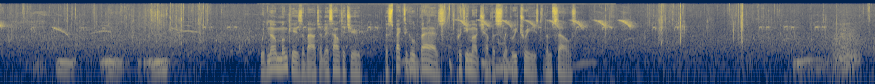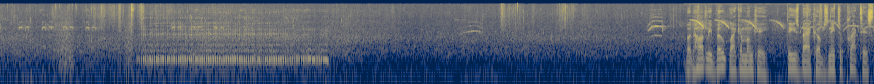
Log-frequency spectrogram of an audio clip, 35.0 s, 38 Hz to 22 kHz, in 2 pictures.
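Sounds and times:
bird chirping: 0.0 - 4.8, 5.8 - 13.7, 15.2 - 16.6
low rising call: 11.4 - 12.2.

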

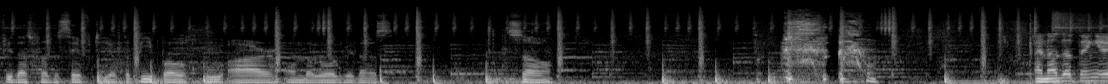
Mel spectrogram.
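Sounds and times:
faint background music with beat: 0.0 - 11.0
man coughing: 7.7 - 8.9.

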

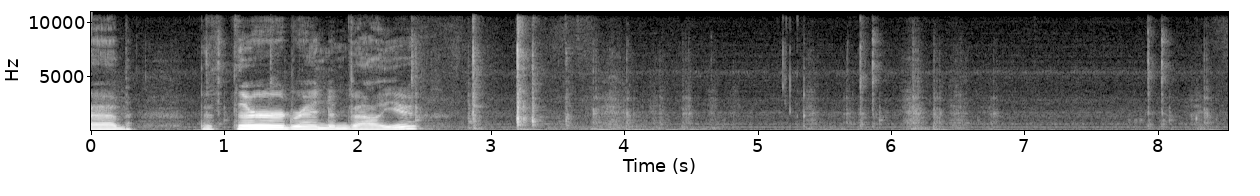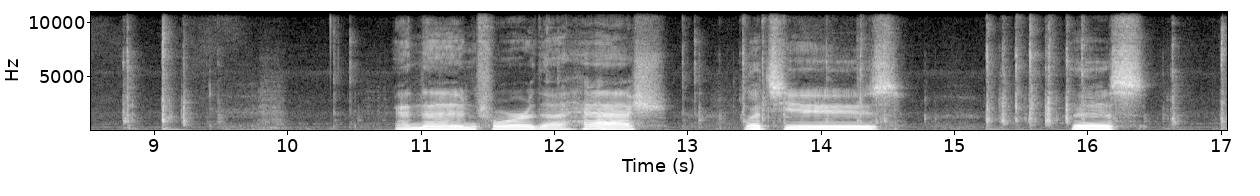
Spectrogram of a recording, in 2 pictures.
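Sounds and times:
faint steady hum: 0.0 - 17.0
keyboard keystrokes: 15.2 - 16.7.

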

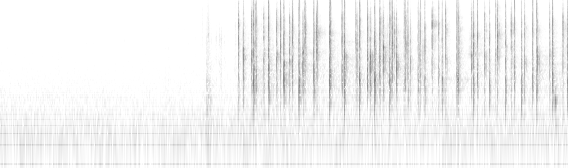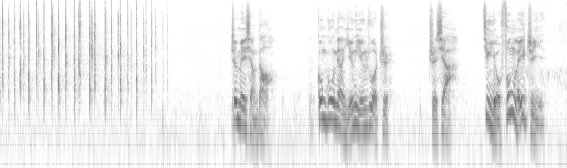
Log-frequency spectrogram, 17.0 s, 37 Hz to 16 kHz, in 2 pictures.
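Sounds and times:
people clapping: 3.5 - 11.1.

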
